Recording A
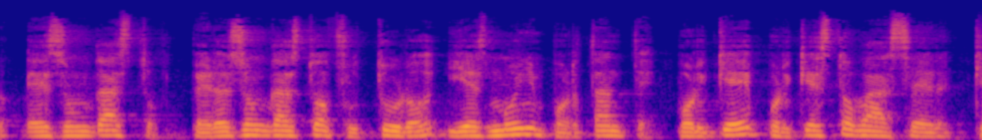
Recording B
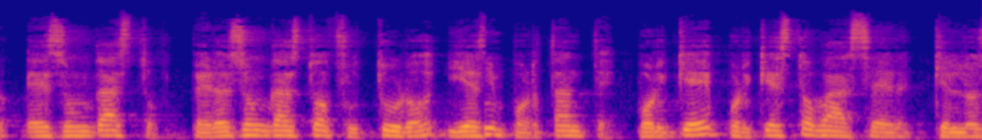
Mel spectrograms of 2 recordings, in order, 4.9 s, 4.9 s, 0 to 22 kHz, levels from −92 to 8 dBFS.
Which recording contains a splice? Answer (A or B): B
